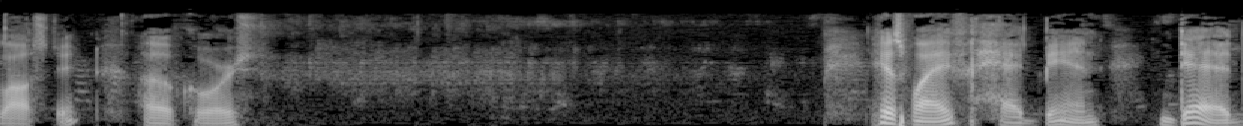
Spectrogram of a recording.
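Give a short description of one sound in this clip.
An older man speaks calmly and closely into a headset microphone, with pauses.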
